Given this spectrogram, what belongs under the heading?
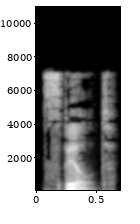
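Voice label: "spilt", British English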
